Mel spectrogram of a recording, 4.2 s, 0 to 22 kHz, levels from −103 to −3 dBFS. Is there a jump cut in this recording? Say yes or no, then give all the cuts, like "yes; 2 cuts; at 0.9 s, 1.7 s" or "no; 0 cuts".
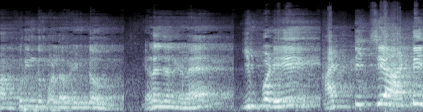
yes; 3 cuts; at 1.3 s, 2.3 s, 3.1 s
